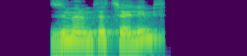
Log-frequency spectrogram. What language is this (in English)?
Kabyle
